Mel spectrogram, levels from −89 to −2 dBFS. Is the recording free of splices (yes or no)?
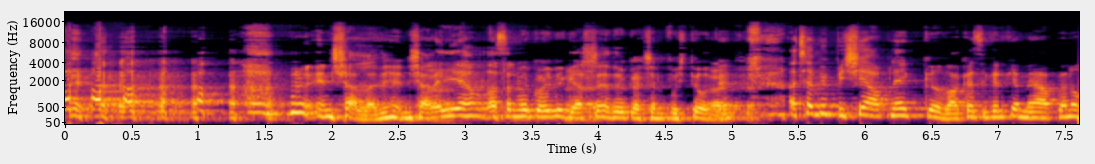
yes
